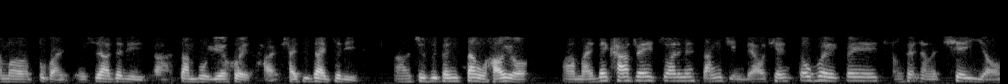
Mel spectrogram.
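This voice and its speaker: A man's fairly high voice at a moderate pace, with ordinary pitch variation and big swings in loudness. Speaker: city tourism official. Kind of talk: radio interview. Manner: halting, many fillers.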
